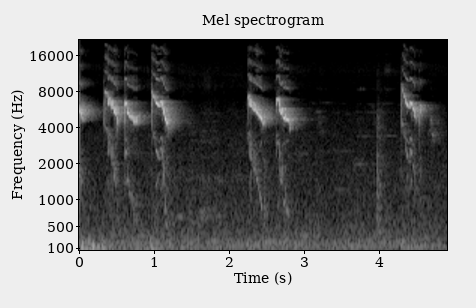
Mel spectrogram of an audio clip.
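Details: Mountain white-eye (Buxtoni) learning a wild-style rolling song, used to provoke other white-eyes: high, sharp descending chirps given singly and in pairs, separated by pauses of over a second, over a faint low rumble.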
